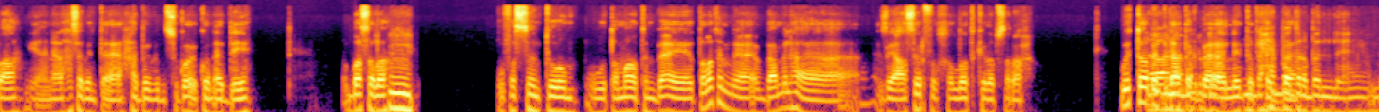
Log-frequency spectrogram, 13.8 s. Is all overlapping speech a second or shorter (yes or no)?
no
